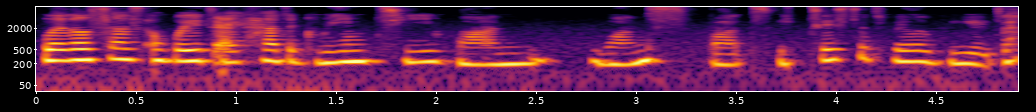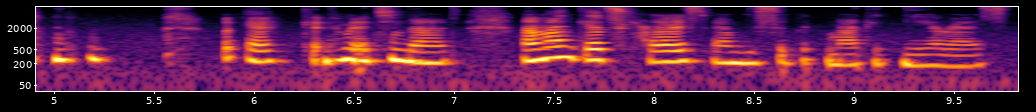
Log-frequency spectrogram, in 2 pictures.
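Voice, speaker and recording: A woman's voice: on the high side, moderate pace, warm tone, low-quality recording. A young woman whose first language is Russian, chatting casually while streaming a game, rambling with many "like"s, reading out chat messages and laughing often.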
